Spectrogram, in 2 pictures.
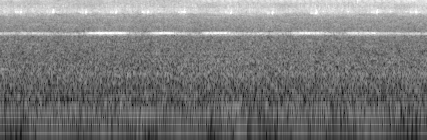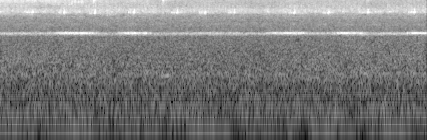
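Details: Crickets chorusing on a breezy night in southern Crimea: one steady, high, slightly pulsing trill fills the whole stretch, with a fainter upper shimmer over soft wind.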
